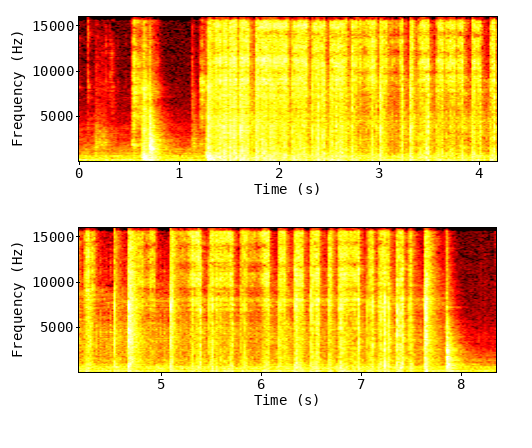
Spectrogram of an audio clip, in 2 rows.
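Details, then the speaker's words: HTP MIG 130 welder on steel with wire speed set too slow: uneven, hissing arc broken by irregular sharp pops as the wire melts into the metal without burning through; heat setting judged about right. "okay on the slow side you can hear that that wire it the metal it's it's it's melting into the metal it kind of goes all the way through but we're not burning through the steel which is good"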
